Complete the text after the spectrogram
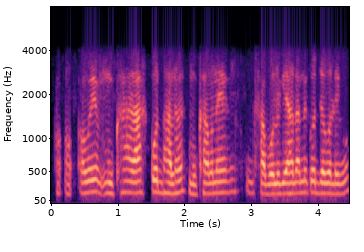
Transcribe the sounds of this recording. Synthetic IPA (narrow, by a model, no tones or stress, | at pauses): ɔʔɔɔbemukʰaɹaxkot̚bʱalɦɔjmukʰamanɛsabɔloɡijaɦolɛamikotzabɔlaɡibɔ̃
